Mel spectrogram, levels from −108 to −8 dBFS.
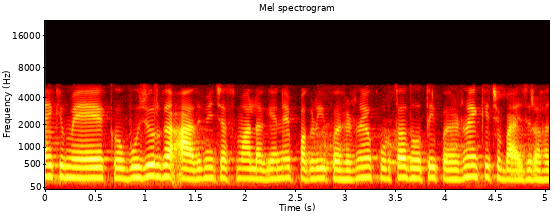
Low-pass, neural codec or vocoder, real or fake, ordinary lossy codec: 5.4 kHz; none; real; none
